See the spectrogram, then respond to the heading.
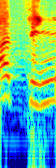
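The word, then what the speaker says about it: Jhin: เรียก ผิด อยู่ กัน จน แบบ นะ บาง ที เล่น ๆ อยู่ ก็ แบบ จิ้น จิ้น ยิง จิ้น เออะ คือ แบบ อ่าน ว่า จิ๊ง นะ คะ อ่าน ดี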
